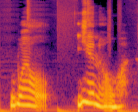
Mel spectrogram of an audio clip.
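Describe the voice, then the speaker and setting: A woman playing a prickly teenage schoolgirl with a high, lively voice who speaks slowly. She is huffy and defensive and stammers when flustered, with faint music under her. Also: heavily acted. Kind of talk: fan dub of a visual novel.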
